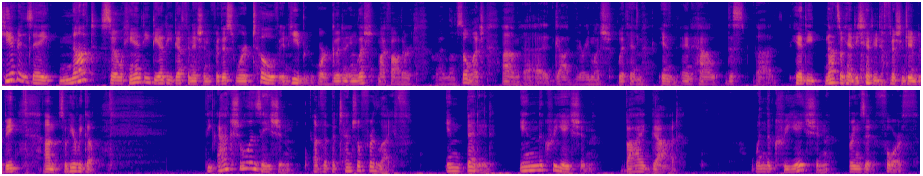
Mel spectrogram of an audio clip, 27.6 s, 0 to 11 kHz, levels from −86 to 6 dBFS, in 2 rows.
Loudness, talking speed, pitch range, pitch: -34 LUFS, 150 wpm, 100-135 Hz, 115 Hz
